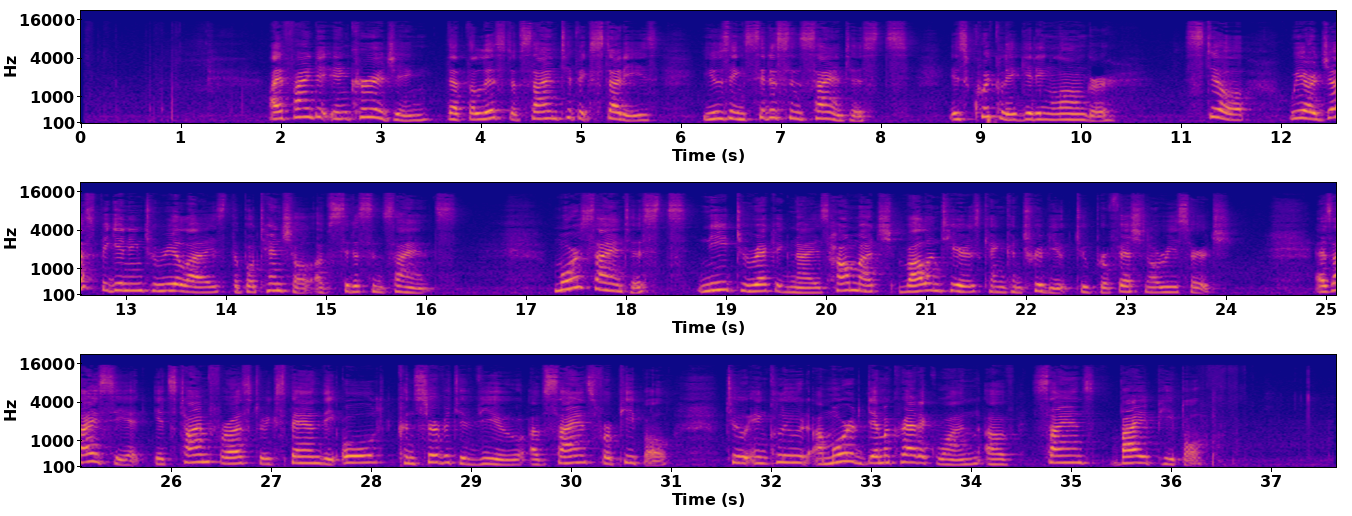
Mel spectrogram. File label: Reading Drill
